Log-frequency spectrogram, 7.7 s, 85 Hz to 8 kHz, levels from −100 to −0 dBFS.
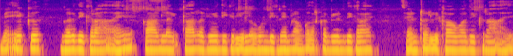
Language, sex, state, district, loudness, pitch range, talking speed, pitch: Hindi, male, Chhattisgarh, Bilaspur, -17 LUFS, 140-150 Hz, 225 wpm, 145 Hz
